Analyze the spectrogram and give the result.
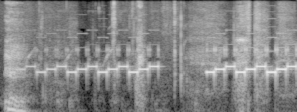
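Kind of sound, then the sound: signal or alarm, mobile phone ringing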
